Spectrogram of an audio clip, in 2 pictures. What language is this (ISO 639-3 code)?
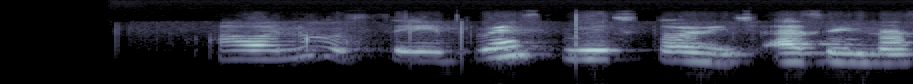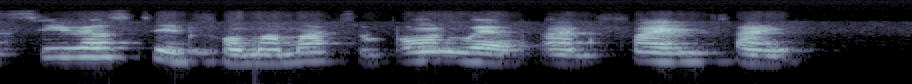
pcm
